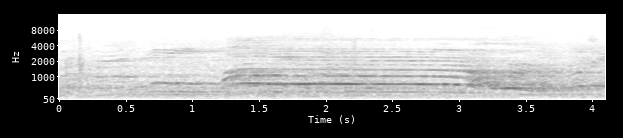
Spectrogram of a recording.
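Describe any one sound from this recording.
A group of young people sings together.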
